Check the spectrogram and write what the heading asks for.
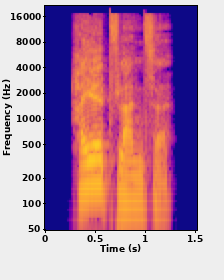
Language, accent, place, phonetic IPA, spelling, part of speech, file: German, Germany, Berlin, [ˈhaɪ̯lˌp͡flant͡sə], Heilpflanze, noun, De-Heilpflanze.ogg
- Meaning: medicinal plant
